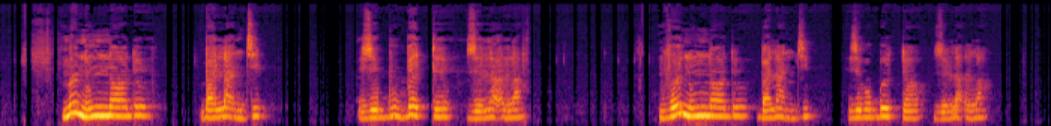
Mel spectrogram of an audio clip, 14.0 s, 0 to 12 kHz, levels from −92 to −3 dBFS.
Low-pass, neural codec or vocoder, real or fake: 10.8 kHz; vocoder, 48 kHz, 128 mel bands, Vocos; fake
